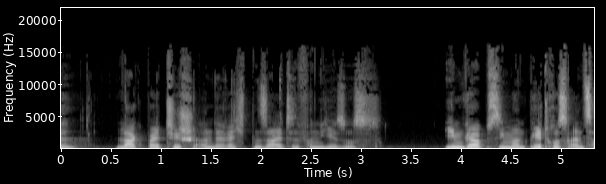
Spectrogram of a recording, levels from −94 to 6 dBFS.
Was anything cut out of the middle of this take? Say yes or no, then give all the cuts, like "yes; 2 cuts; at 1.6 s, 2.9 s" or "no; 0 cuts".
no; 0 cuts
